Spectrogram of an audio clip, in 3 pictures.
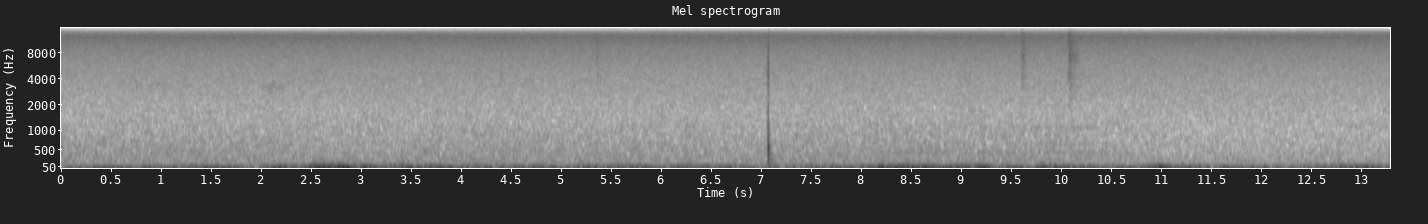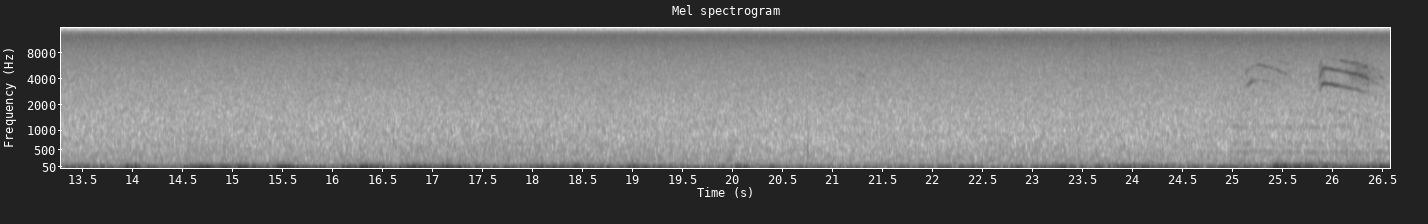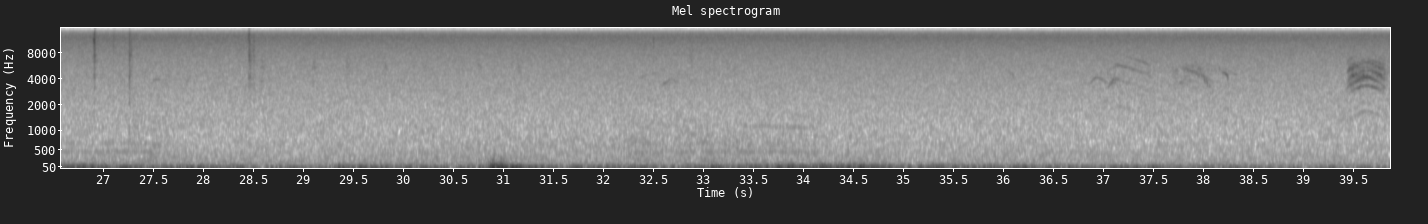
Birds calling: Hawaii Amakihi (Chlorodrepanis virens)
Hawaiian Hawk (Buteo solitarius)
Japanese Bush Warbler (Horornis diphone)
Eurasian Skylark (Alauda arvensis)

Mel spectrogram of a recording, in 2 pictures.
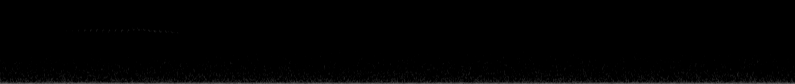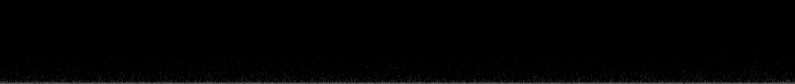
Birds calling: Orange-crowned Warbler (Leiothlypis celata)

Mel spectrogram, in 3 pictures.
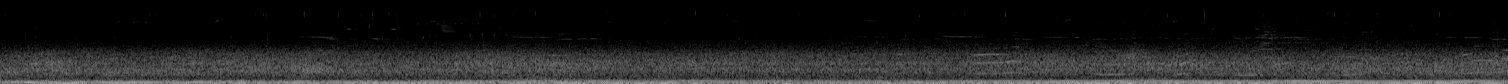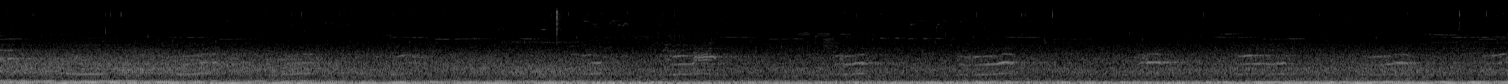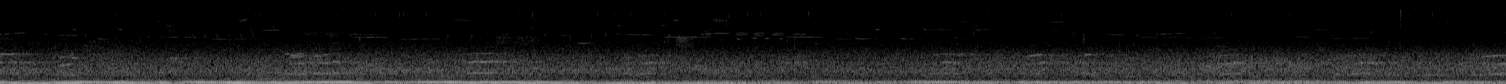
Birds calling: Red-bellied Woodpecker (Melanerpes carolinus)
Canada Goose (Branta canadensis)
Song Sparrow (Melospiza melodia)
Black-capped Chickadee (Poecile atricapillus)
unidentified bird
Rusty Blackbird (Euphagus carolinus)

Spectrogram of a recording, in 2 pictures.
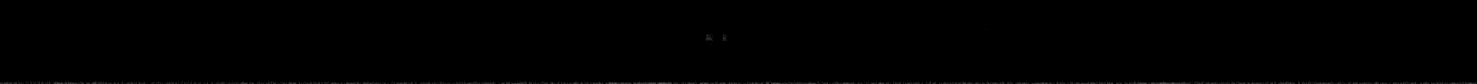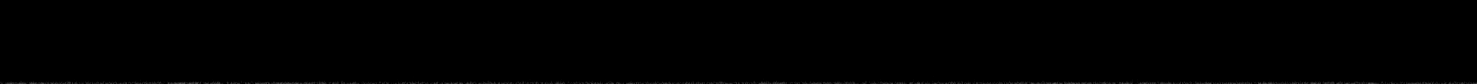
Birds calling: Gray-crowned Rosy-Finch (Leucosticte tephrocotis)

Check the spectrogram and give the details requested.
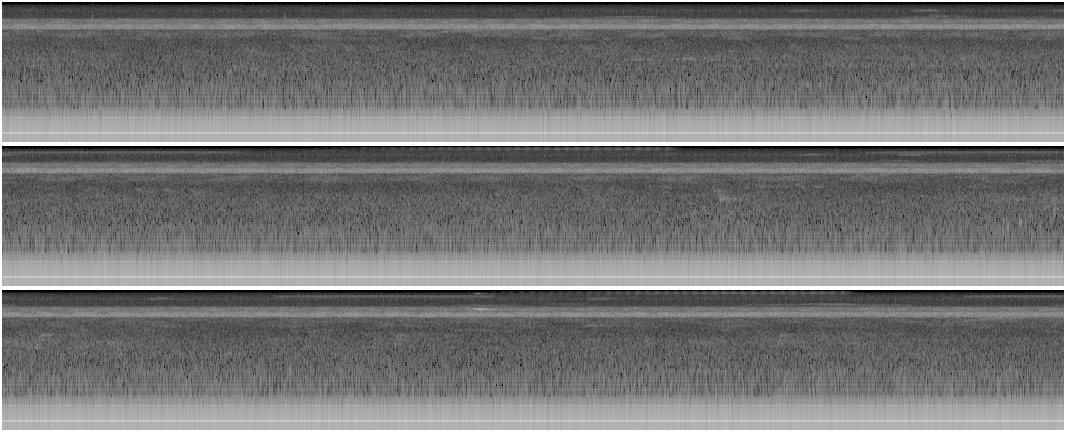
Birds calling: Russet-backed Oropendola (Psarocolius angustifrons)
unidentified bird
Undulated Tinamou (Crypturellus undulatus)

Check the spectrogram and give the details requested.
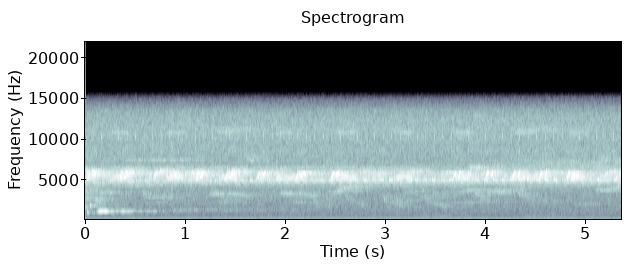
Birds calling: Undulated Tinamou (Crypturellus undulatus)
unidentified bird
Blue-gray Saltator (Saltator coerulescens)
Piratic Flycatcher (Legatus leucophaius)
Russet-backed Oropendola (Psarocolius angustifrons)

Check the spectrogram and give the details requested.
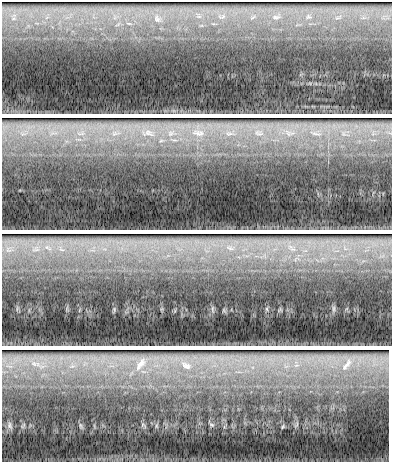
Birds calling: Colombian Chachalaca (Ortalis columbiana)

